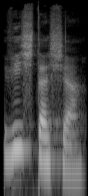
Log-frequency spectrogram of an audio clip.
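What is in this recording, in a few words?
"висьтася", Komi, female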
